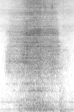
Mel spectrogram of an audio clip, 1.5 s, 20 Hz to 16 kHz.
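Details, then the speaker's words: 2013 Chevrolet Tahoe front hub turned by hand, brakes off: dry raspy grinding swelling and fading with play in the hub, from a worn front wheel bearing, not the brakes. "yeah see how amazing that sounds that's not the brakes that's the wheel bearing"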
